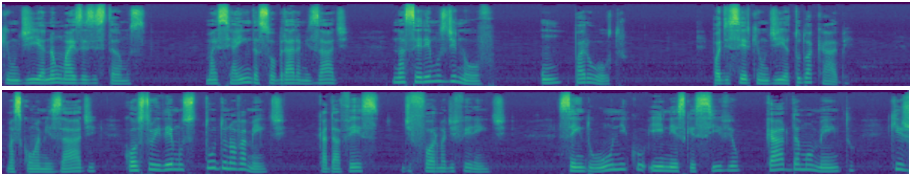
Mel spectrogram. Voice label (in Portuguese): DIA DO AMIGO F; Datas Mistas; Telemensagens 2017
